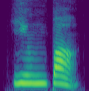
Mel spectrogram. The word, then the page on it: 英镑: yīng bàng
